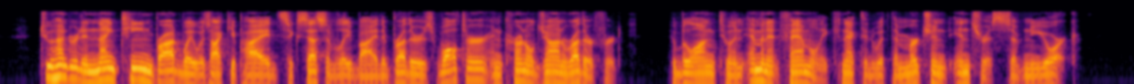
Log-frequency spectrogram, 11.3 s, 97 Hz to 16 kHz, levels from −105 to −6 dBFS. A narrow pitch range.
No: average, 3.7 semitones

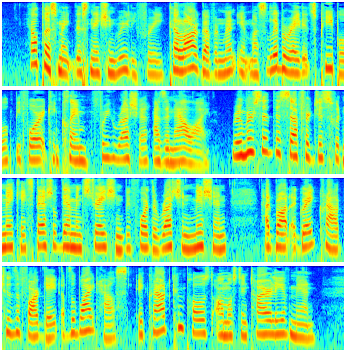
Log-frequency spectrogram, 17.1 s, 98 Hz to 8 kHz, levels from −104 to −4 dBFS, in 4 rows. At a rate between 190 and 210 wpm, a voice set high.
Yes: average, 200 wpm; high, 215 Hz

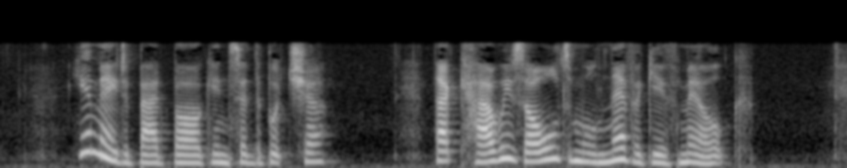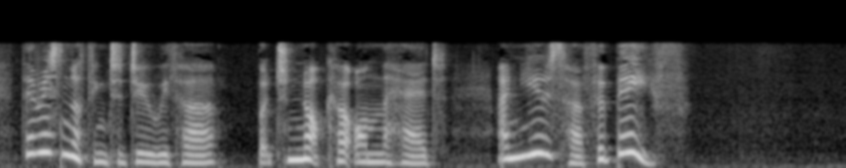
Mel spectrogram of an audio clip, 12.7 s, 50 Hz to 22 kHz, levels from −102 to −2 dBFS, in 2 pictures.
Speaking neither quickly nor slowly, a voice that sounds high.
Yes: average, 170 wpm; high, 200 Hz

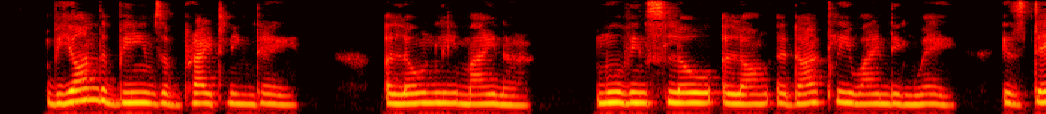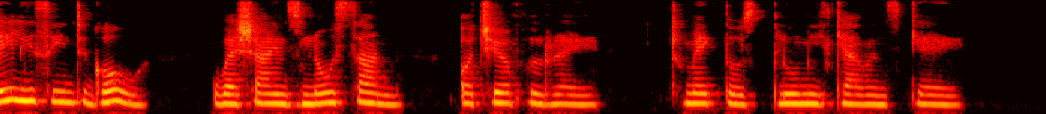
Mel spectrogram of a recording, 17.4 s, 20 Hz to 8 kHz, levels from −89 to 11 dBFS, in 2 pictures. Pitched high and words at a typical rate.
No: high, 215 Hz; slow, 115 wpm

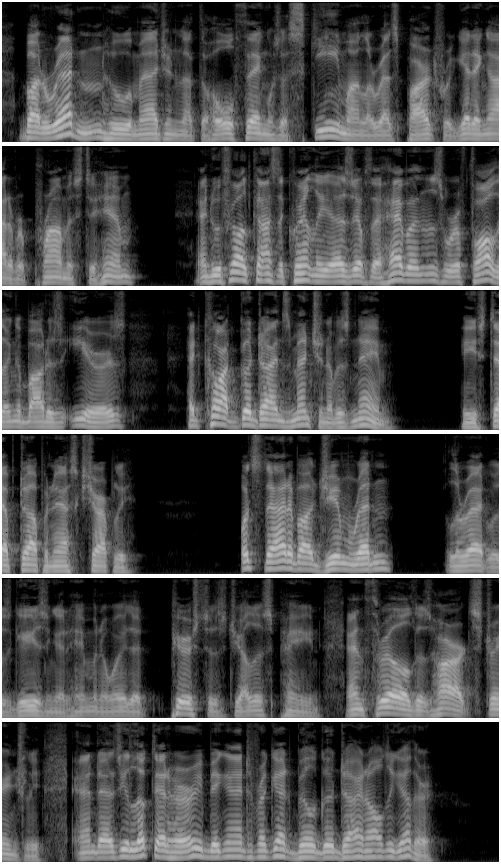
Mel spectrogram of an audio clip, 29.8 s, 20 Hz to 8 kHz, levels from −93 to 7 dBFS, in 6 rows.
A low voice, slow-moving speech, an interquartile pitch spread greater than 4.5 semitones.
No: low, 110 Hz; average, 170 wpm; wide, 5.5 semitones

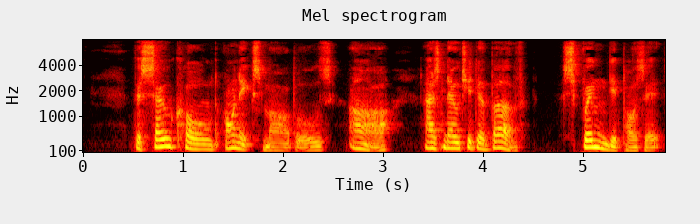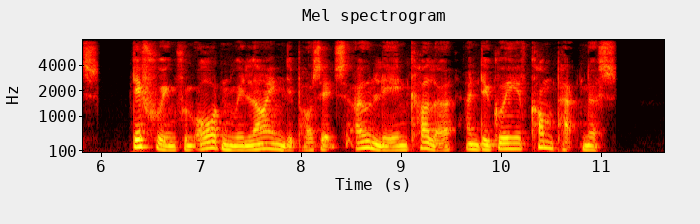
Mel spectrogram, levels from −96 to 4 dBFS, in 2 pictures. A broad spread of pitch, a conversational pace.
No: wide, 6.4 semitones; slow, 120 wpm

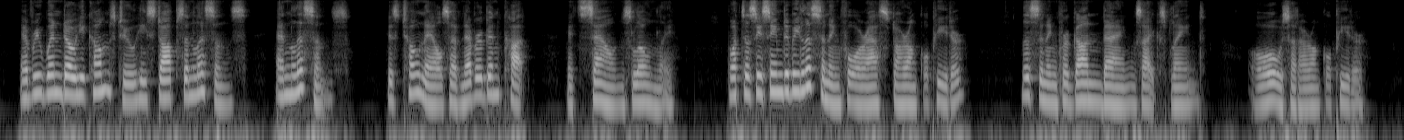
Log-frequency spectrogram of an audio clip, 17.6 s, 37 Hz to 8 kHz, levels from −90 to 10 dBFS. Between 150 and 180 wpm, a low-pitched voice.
No: average, 155 wpm; medium, 160 Hz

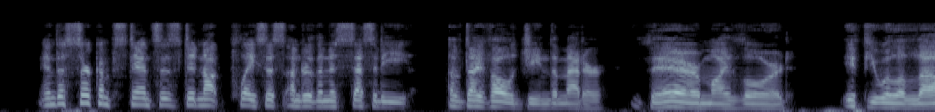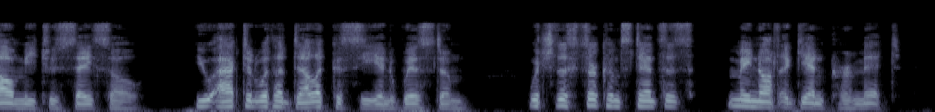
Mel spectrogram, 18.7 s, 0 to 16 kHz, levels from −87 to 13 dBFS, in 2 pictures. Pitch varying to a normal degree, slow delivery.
No: wide, 6.2 semitones; slow, 125 wpm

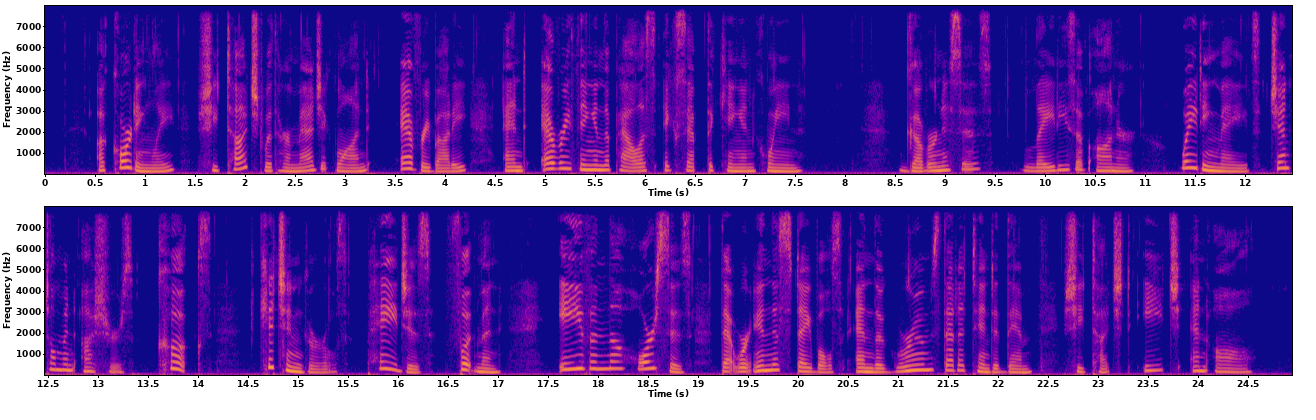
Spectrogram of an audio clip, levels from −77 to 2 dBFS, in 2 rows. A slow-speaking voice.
Yes: slow, 120 wpm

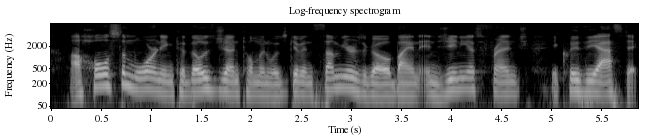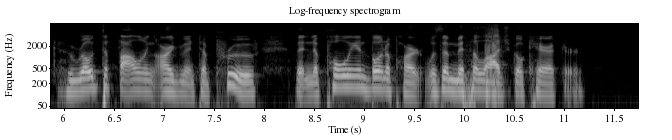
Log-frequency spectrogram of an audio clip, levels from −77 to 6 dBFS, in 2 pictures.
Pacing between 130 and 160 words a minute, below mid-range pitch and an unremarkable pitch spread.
Yes: average, 155 wpm; low, 120 Hz; average, 4.6 semitones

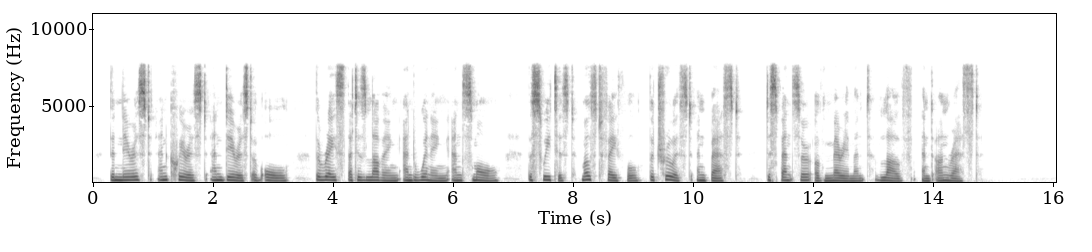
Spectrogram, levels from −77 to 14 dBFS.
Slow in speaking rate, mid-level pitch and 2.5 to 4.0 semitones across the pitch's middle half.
Yes: slow, 115 wpm; medium, 180 Hz; average, 2.9 semitones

